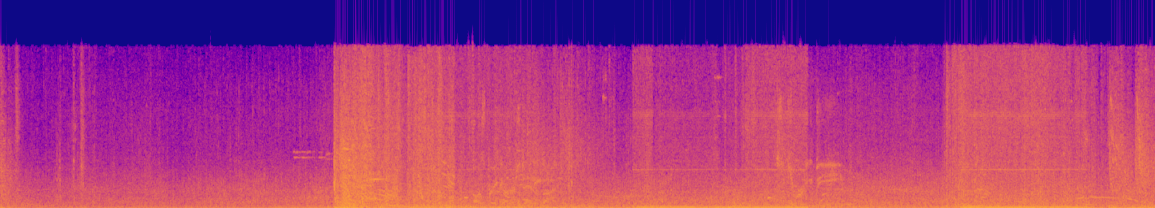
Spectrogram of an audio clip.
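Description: A submachine gun fires bursts in a video game.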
